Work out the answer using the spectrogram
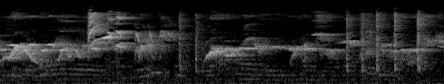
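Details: Ketrekan of a white-rumped shama, meant to push other shamas into singing: rich slurred whistles opening loudly, then a steadier whistled phrase broken by sharp clicking rattles near the end.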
